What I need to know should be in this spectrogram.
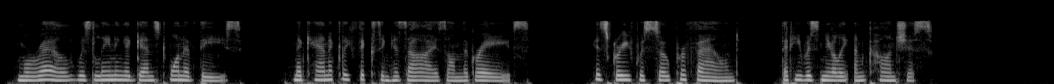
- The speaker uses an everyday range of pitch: No, narrow, 2.0 semitones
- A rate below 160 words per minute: Yes, slow, 135 wpm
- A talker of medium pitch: No, high, 195 Hz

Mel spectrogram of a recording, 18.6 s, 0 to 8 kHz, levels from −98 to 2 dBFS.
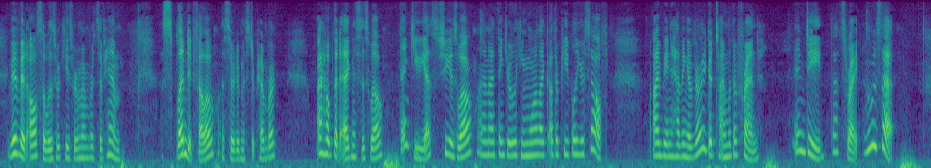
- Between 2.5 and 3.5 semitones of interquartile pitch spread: No, average, 4.9 semitones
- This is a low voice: No, high, 225 Hz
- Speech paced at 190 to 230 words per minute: No, average, 165 wpm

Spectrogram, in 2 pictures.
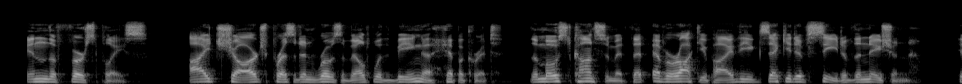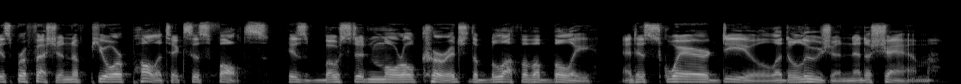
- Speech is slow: No, average, 155 wpm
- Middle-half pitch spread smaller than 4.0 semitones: Yes, average, 3.3 semitones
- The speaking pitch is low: Yes, low, 115 Hz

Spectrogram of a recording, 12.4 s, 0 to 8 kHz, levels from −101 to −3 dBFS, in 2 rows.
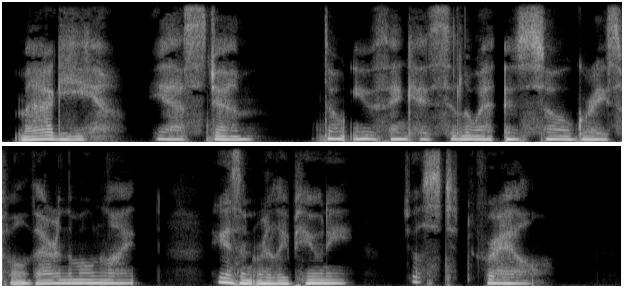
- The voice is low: No, medium, 180 Hz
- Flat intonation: Yes, narrow, 1.6 semitones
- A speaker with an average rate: No, slow, 100 wpm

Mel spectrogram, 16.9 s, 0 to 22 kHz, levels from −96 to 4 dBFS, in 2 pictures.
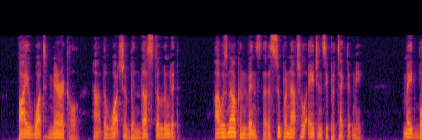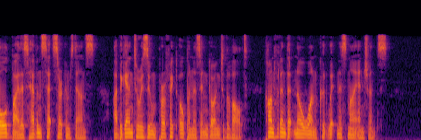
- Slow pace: No, average, 160 wpm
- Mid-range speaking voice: No, very low, 95 Hz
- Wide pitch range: No, average, 3.4 semitones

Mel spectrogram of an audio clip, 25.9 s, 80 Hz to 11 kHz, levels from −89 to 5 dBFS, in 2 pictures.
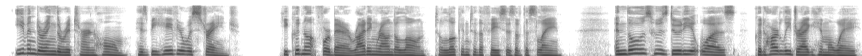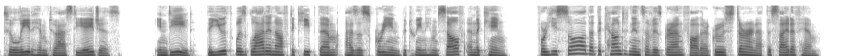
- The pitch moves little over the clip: No, average, 3.7 semitones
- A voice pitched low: No, medium, 155 Hz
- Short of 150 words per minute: No, average, 170 wpm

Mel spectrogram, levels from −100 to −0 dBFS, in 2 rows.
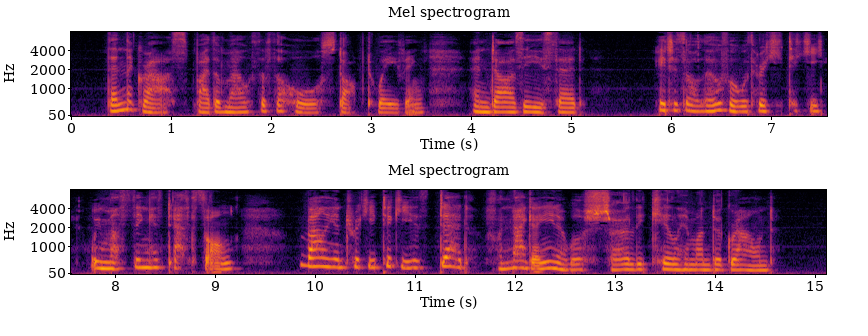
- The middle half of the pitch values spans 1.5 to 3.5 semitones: No, average, 5.1 semitones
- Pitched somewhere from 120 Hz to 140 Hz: No, high, 200 Hz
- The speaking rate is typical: Yes, average, 155 wpm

